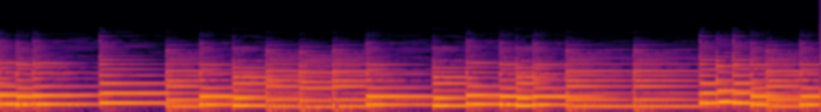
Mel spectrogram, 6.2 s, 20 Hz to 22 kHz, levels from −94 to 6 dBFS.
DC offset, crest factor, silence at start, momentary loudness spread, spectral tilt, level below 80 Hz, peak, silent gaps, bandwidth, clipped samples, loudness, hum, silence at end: under 0.1%; 14 dB; 0 s; 7 LU; -8.5 dB/octave; -52 dBFS; -4 dBFS; none; 5.6 kHz; under 0.1%; -18 LUFS; none; 0 s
